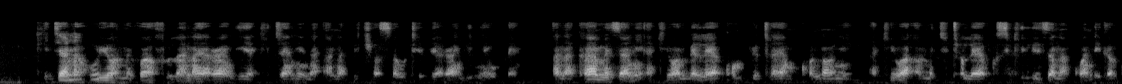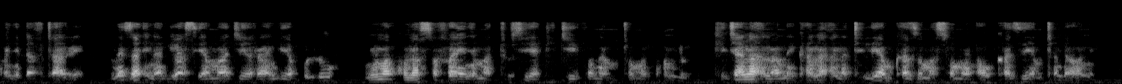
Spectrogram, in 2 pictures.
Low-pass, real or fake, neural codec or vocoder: 7.2 kHz; fake; codec, 16 kHz in and 24 kHz out, 1.1 kbps, FireRedTTS-2 codec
